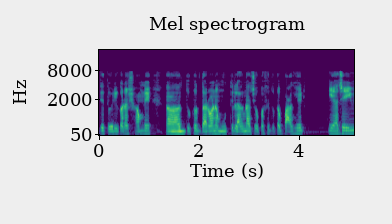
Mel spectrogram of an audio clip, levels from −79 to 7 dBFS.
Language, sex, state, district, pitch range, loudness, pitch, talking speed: Bengali, male, West Bengal, Kolkata, 110-125 Hz, -18 LUFS, 115 Hz, 165 wpm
